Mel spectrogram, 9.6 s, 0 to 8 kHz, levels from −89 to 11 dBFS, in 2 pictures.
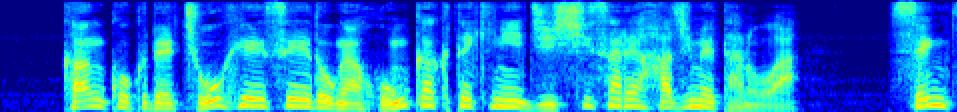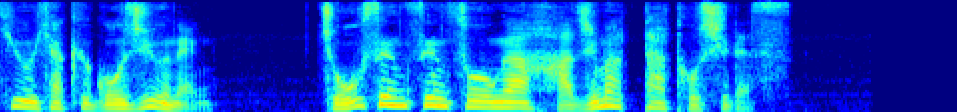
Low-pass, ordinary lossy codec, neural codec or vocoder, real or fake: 7.2 kHz; MP3, 48 kbps; none; real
